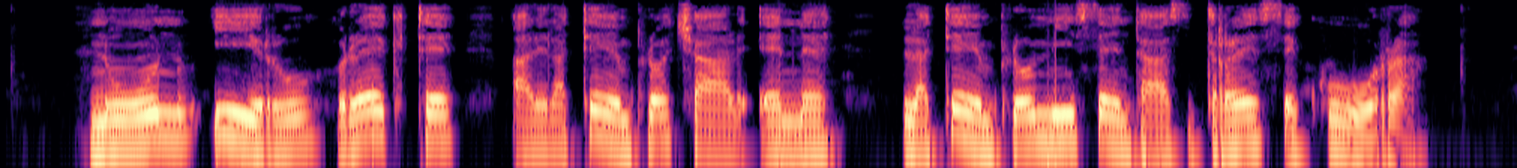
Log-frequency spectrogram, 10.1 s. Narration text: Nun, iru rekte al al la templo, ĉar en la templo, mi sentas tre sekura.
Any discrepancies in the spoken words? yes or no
yes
